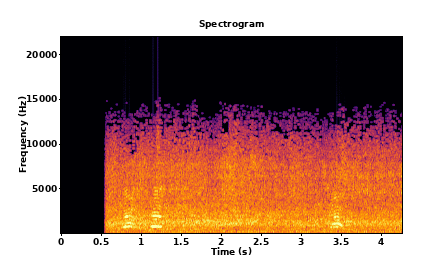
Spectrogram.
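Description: After a brief silent gap, a steady engine hum with a rushing noise over it comes in about half a second in, and a few short chirps sound over it.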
